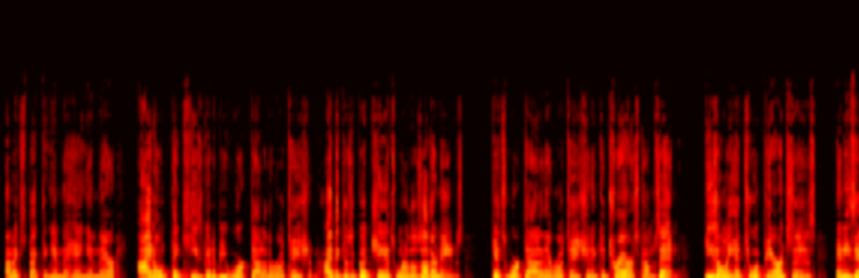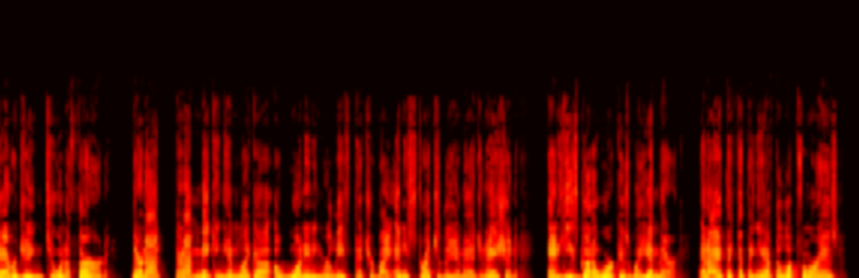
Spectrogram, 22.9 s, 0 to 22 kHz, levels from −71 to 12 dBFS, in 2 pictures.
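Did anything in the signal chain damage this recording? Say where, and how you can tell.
Yes: automatic gain rising from 0.59 to 4.86 s in call processing. The AGC judged the input too quiet, lifting speech and background together by about 6 dB.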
